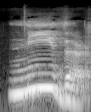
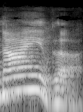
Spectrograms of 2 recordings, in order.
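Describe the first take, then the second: First: "neither" as NEE-ther, pitched up; American pronunciation. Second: "Neither" as NYE-thuh, drawn out; British pronunciation. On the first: Teacher labels the American form, "neither" as NEE-ther. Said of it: "American উচ্চারণ". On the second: Teacher labels the British form, "Neither" as NYE-thuh. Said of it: "British উচ্চারণ". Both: Shown as a demonstration.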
